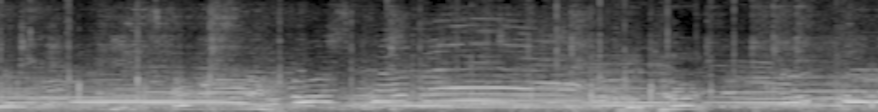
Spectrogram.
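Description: Spectators shouting encouragement at passing runners, several voices overlapping in long, loud calls.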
